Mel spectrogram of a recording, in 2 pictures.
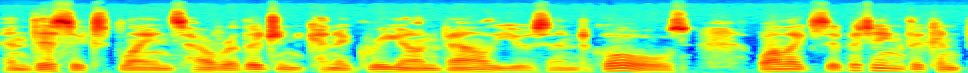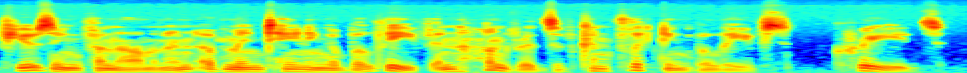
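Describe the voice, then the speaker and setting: A man reading a religious text aloud in a measured, deliberate way. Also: low voice, lively intonation, darkish tone, breathy edge, no echo, dull audio. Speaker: reader.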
